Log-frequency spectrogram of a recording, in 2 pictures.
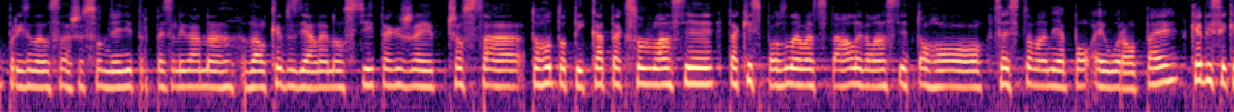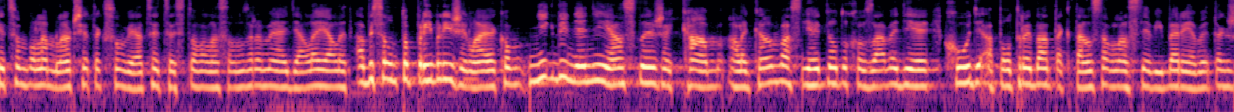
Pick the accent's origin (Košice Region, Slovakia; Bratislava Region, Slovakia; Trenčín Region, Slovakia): Bratislava Region, Slovakia; Bratislava; pretože som patriot, som Bratislavčanka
